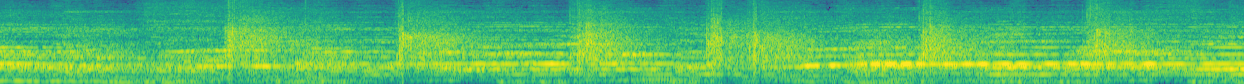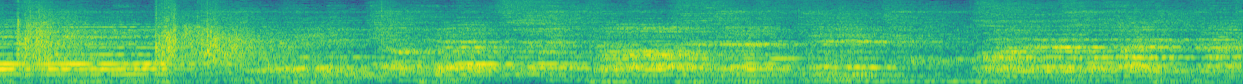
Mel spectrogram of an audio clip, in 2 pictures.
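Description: A church choir sings a gospel-style song with musical accompaniment. Sharp beats come about once a second through the middle of the passage.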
